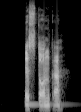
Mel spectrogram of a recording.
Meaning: female equivalent of эсто́нец (estónec): Estonian woman or girl
- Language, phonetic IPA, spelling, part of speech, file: Russian, [ɪˈstonkə], эстонка, noun, Ru-эстонка.ogg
